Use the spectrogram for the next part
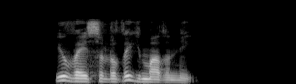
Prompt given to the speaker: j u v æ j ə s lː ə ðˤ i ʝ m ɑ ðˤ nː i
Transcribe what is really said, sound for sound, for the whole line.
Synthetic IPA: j u v æ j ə s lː ə ðˤ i ʝ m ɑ ðˤ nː i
